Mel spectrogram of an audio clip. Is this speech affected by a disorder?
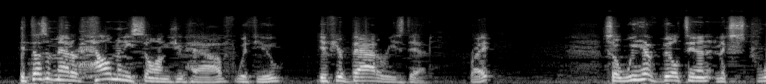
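No.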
